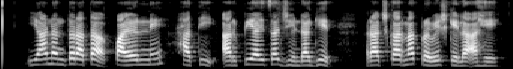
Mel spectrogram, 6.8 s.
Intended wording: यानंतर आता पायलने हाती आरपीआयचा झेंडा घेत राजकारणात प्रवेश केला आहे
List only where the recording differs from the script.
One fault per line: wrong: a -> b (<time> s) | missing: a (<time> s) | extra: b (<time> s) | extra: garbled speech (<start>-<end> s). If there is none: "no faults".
no faults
